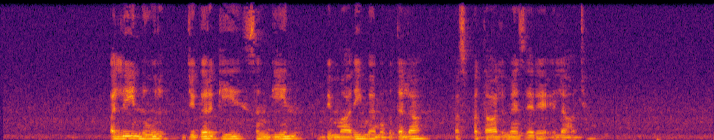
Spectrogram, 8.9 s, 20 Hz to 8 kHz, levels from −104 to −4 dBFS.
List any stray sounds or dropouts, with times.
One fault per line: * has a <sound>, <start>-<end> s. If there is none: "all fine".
all fine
